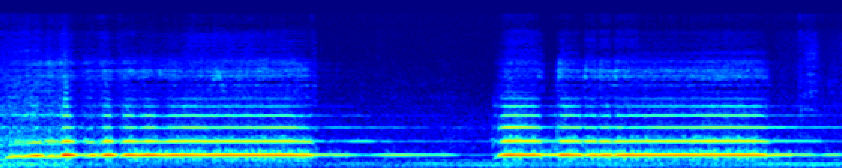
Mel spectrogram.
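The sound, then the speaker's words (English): Pipe organ with copper and wooden pipes sounding two long, loud sustained chords, the first easing to a softer held tone before the second swells in just as fully. “We have the innards of a pipe organ here, huge pipe organ, and they're over here. And so you have all of these copper pipes and these wooden pipes.”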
